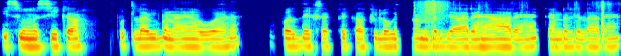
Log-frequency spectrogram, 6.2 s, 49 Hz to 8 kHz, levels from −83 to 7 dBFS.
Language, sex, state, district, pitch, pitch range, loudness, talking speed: Hindi, male, Bihar, Muzaffarpur, 120 Hz, 115-125 Hz, -18 LUFS, 240 wpm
